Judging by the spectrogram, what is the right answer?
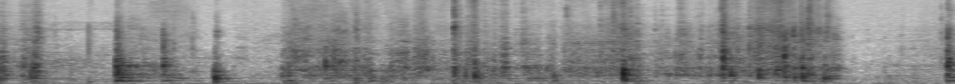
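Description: Cardboard packaging being handled: the flaps of a small inner accessory box are lifted and folded back and hands reach inside, giving irregular rustles and scrapes with a few sharp taps. The handling stops about five seconds in.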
